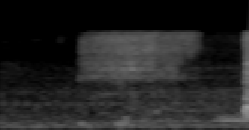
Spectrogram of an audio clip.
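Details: Podcast host's own mechanical ventilator heard in the background: quiet room, then a steady airy hiss under a second and a sharp click as it delivers a breath; mechanical ventilator noise.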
